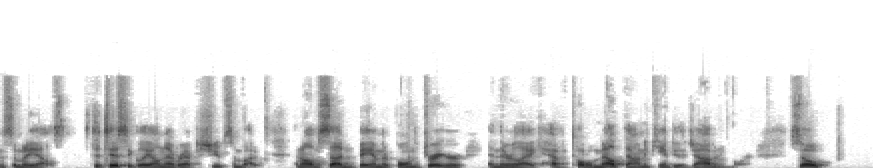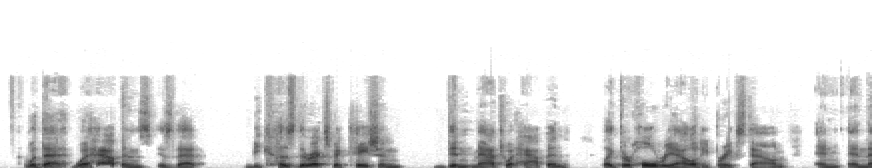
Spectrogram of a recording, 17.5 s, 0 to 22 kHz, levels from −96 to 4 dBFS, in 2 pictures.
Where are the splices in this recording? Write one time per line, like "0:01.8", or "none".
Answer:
none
